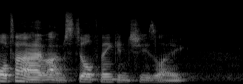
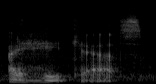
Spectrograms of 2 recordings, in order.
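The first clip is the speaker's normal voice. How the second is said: very slow, hushed retort; imitated slow delivery; 2 semitones lower, 10 dB quieter, much slower than usual. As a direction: drag out each word softly, imitating her. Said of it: "she's going so slow when she's doing it".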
